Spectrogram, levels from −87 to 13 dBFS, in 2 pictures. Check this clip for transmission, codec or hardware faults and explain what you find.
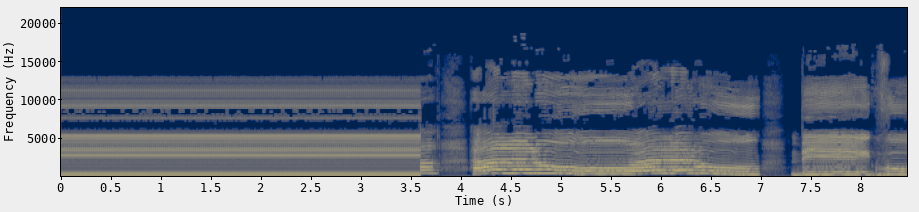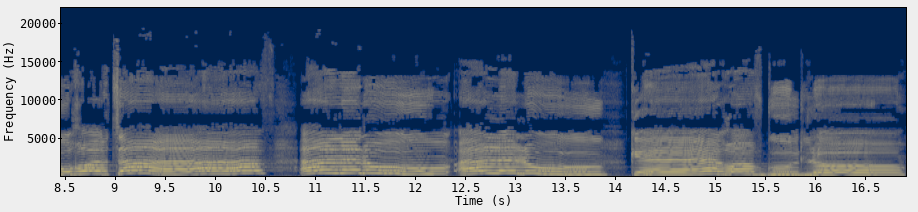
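One hardware fault is present. A system hang loop runs from 0 to 3.6 s, already under way at the start: a frozen system let the sound hardware replay one 20 ms buffer, producing a steady 50 Hz buzz.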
